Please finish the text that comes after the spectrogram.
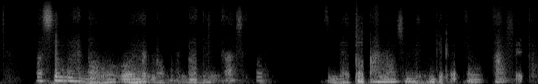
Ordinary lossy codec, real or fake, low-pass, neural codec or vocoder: none; fake; none; codec, 44.1 kHz, 0.9 kbps, DAC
